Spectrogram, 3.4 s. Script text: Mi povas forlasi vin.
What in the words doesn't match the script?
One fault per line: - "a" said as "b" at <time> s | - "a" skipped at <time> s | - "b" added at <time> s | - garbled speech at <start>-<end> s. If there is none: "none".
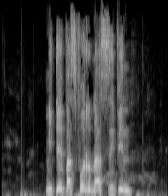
- "povas" said as "devas" at 1.2 s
